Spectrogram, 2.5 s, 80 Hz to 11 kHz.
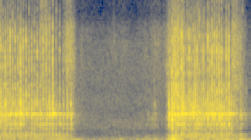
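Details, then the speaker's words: Kirovets K700A tractor bearing, seemingly loose and moving in its housing, turned by hand. Dry, raspy grinding in two bursts with a faint ringing edge; rough bearing that shouldn't make that noise. "something something is definitely off shouldn't make that noise"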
